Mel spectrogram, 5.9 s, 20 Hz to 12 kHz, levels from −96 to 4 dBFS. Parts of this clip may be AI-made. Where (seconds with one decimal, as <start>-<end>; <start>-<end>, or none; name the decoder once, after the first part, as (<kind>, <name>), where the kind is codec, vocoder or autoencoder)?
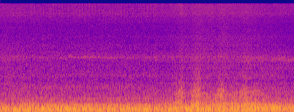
0.0-0.5 (autoencoder, DAC-VAE); 3.1-5.9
